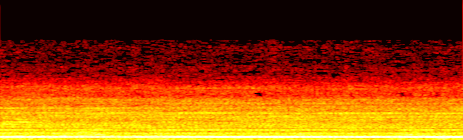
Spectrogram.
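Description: Glass-bottom tour boat's motor running, heard from inside the cabin as a steady hum with a whine held on one unchanging note.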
